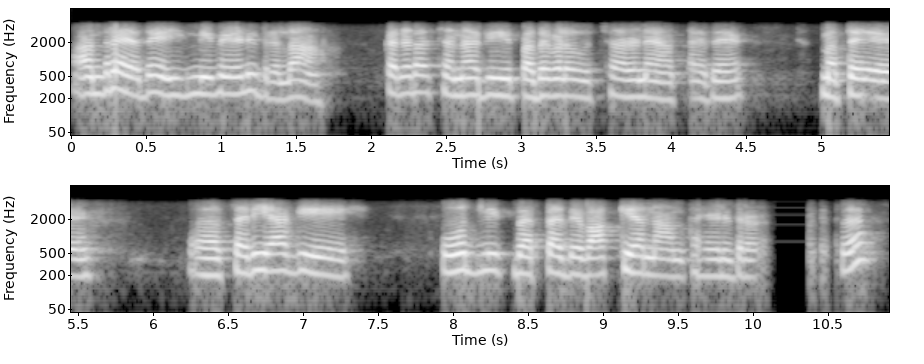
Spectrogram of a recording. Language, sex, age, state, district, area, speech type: Kannada, female, 45-60, Karnataka, Chikkaballapur, rural, conversation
